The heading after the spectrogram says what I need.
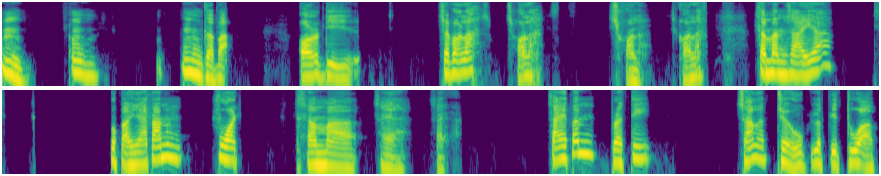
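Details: Acted role-play: young man, a former college student, with social anxiety disorder and echolalia, speaking Indonesian in a psychologist consultation; echolalia.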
